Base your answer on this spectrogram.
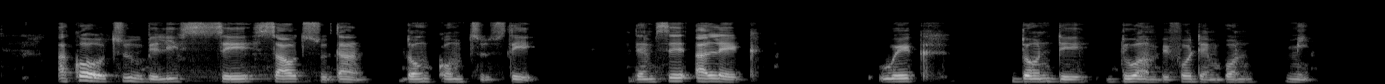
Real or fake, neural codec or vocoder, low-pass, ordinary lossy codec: fake; vocoder, 44.1 kHz, 128 mel bands, Pupu-Vocoder; 7.2 kHz; none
